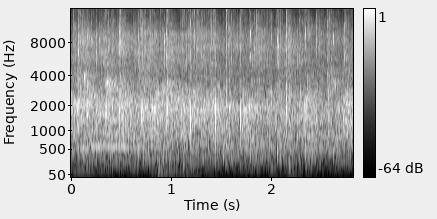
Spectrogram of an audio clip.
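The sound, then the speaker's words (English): An audience claps steadily for about three seconds to encourage a woman invited up to tell her story, a dense, even patter of many hands at constant loudness with no voices over it. “Give her a bit of a clap, maybe, just to give her encouragement.”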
